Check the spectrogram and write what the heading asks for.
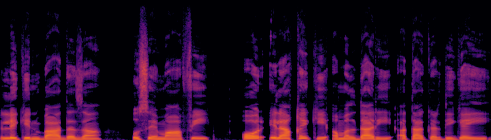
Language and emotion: Urdu, neutral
